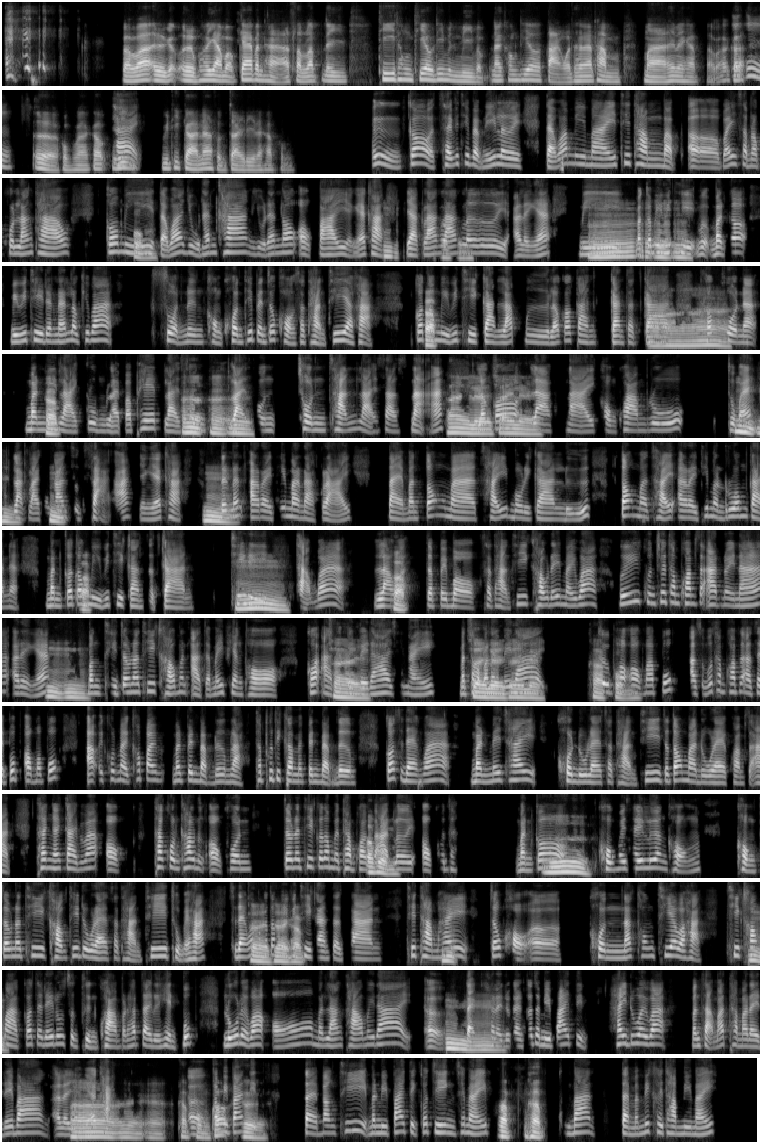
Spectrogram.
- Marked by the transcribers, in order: laugh; unintelligible speech; other background noise
- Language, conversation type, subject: Thai, unstructured, เมื่อไปเที่ยวแล้วเจอห้องน้ำสาธารณะที่สกปรก คุณทำอย่างไร?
